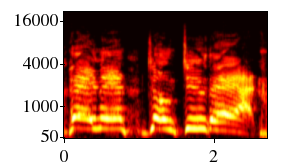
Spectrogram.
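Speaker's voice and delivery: very high, stretched-out mock shout; retold all-out yell. Lifeguard standing up to yell at a deaf kid, drawn-out shout. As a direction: holler it slowly, dragging every word. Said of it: "I just have to yell".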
